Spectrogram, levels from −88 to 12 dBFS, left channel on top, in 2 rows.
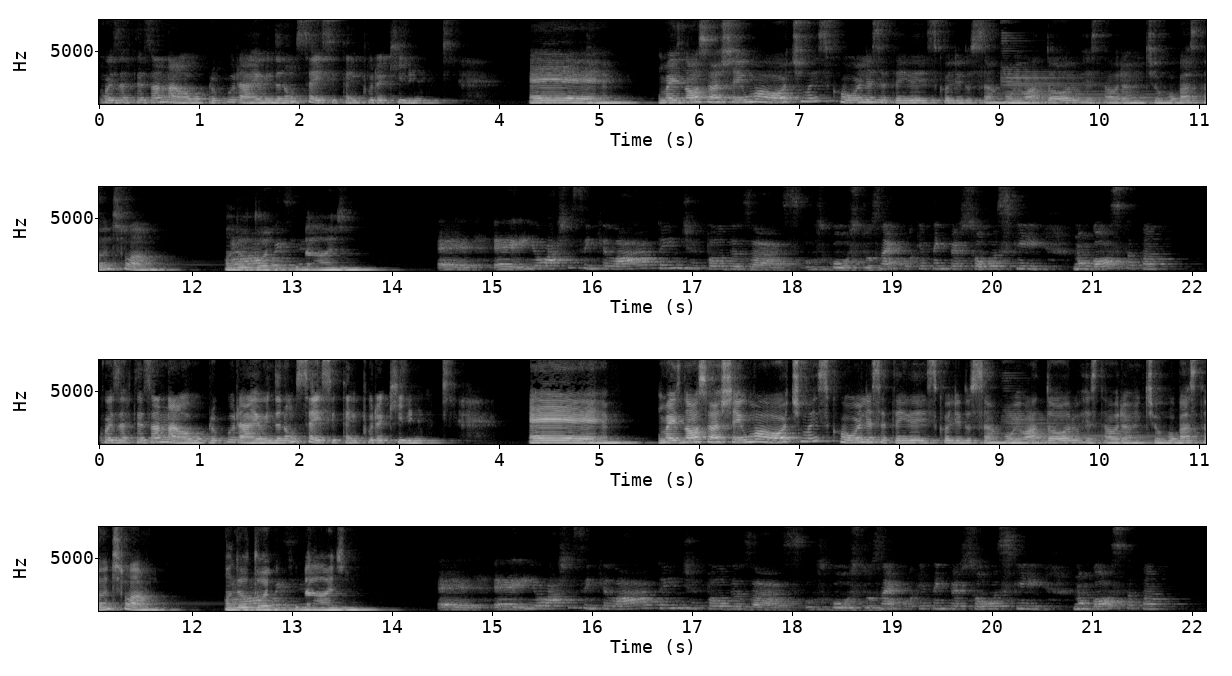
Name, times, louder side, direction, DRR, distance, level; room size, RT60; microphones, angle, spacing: voice 1, 0.0-3.3 4.3-11.8 12.3-13.8, right 3 dB, 75° right, 0.9 m, -26 dB
voice 2, 4.5-4.9 12.4-13.2 14.4-21.6, left 1 dB, 25° left, 4.8 m, -39 dB
sound 1, 9.0-12.1, left 1 dB, 65° left, 4.6 m, -50 dB
15.0 x 8.6 x 7.8 m
head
